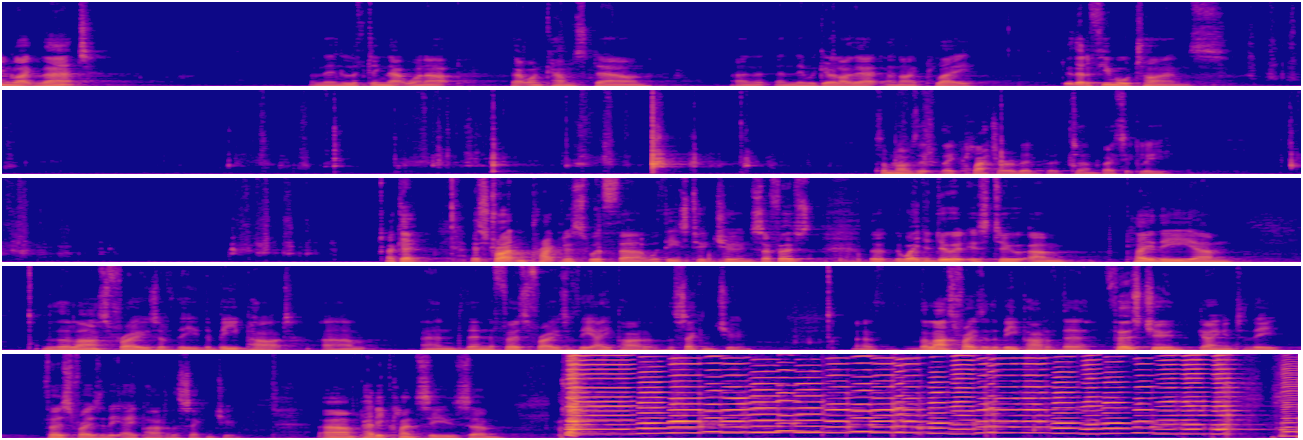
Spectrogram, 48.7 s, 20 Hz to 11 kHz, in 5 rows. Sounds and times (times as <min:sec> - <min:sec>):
Speech: 0:00.0 - 0:00.8, 0:02.3 - 0:04.9, 0:05.5 - 0:07.4, 0:08.0 - 0:09.3, 0:16.3 - 0:18.6, 0:22.4 - 0:28.8, 0:29.5 - 0:34.9, 0:35.6 - 0:40.8, 0:41.4 - 0:42.8.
